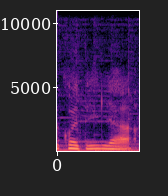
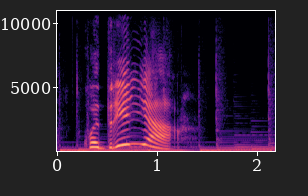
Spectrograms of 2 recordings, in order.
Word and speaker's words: Quadrilla: Very fond of the quadrilla. I start getting the impression that I've already had a conversation like this one. Quadrilla. Ooh, there you go. Quadrilla. Perfect. Yippee. It's pronounced as quadrilla.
